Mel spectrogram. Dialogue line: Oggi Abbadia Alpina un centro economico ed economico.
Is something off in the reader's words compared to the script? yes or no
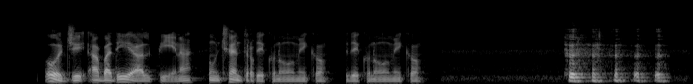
no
